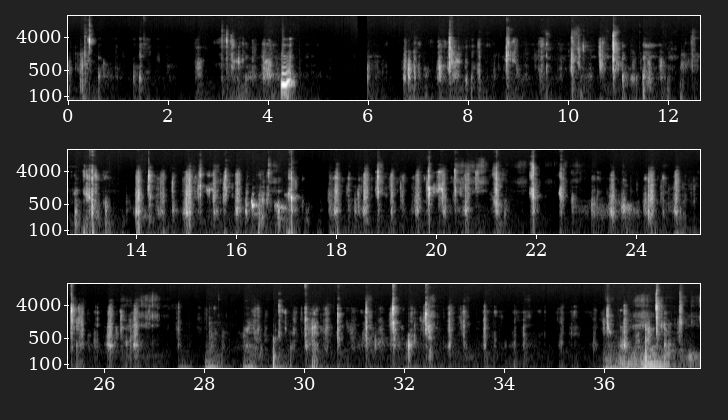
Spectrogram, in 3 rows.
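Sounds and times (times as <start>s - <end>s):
wet chewing: 6.7s - 37.9s.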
